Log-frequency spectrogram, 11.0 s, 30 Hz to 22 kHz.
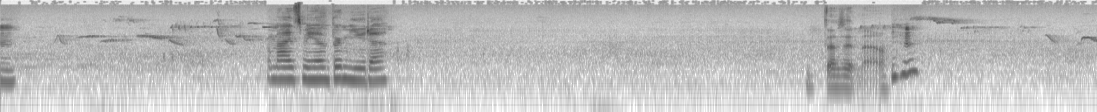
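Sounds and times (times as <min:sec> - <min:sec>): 
speech: 0:00.0 - 0:00.3, 0:02.6 - 0:04.0, 0:08.1 - 0:09.5
faint birds chirping outdoors with thin high whistling calls: 0:00.0 - 0:04.0, 0:08.0 - 0:10.9
steady low ambience: 0:00.0 - 0:10.9.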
